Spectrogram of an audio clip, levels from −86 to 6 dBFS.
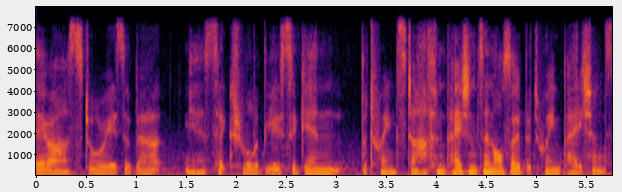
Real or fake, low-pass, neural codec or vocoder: fake; 7.2 kHz; codec, 16 kHz, 2 kbps, X-Codec, HuBERT features, trained on general audio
